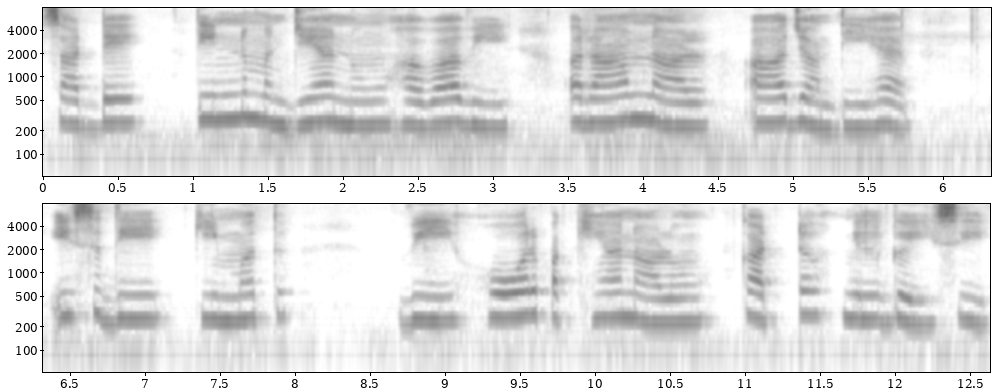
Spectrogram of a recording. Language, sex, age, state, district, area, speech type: Punjabi, female, 18-30, Punjab, Mohali, urban, spontaneous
